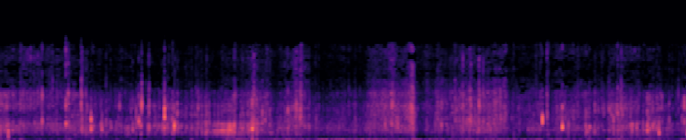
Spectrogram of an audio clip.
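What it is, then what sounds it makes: Crumpled paper. Crumpled paper is squeezed and crinkled by hand right next to the microphone. It makes a steady run of dense, irregular crackles and bright crinkles over a heavy low rumble, swelling slightly in the middle and continuing throughout.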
